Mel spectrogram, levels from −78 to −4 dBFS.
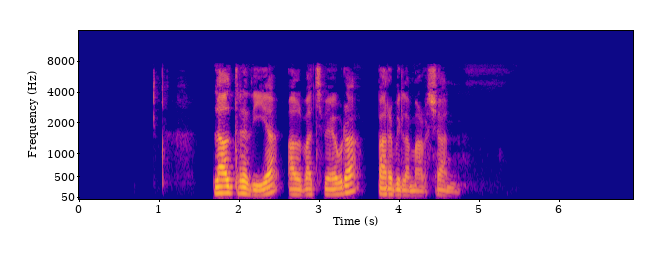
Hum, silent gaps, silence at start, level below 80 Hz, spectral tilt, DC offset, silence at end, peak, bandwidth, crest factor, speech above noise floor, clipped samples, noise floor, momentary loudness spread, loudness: none; 3.65-3.73 s; 1.7 s; -58 dBFS; -5 dB/octave; under 0.1%; 2.2 s; -2 dBFS; 8 kHz; 22 dB; 40 dB; under 0.1%; -59 dBFS; 22 LU; -20 LUFS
